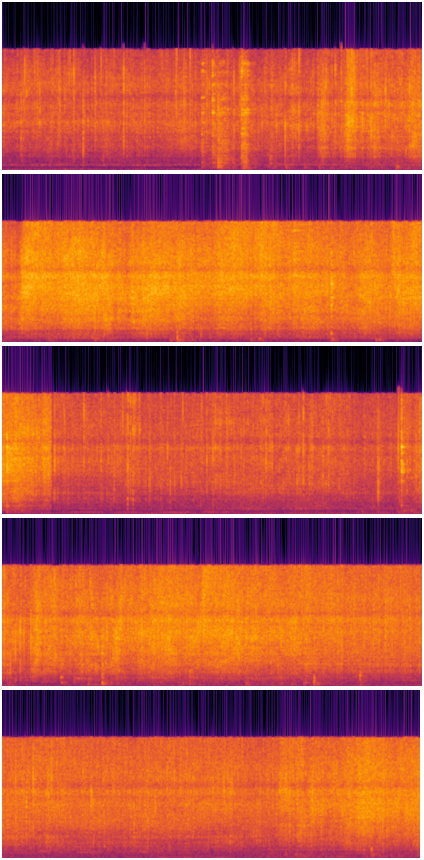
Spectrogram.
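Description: Minced soya chunks sizzling in oil in a metal wok while a steel slotted spatula stirs them, scraping and clicking against the pan. The sizzle grows louder about four seconds in, eases around nine seconds, and swells again about twelve seconds in.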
